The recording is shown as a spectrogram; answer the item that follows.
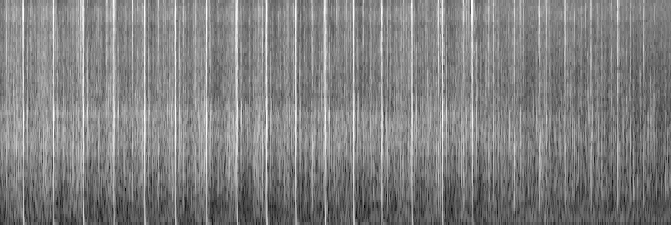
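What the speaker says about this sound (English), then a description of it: "would all of you please join me in giving a round of applause to the veterans" A school Veterans Day assembly audience applauds veterans, a crowd clapping in a strong steady rhythm of sharp, loud claps that carries on for several seconds and thins slightly toward the end.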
